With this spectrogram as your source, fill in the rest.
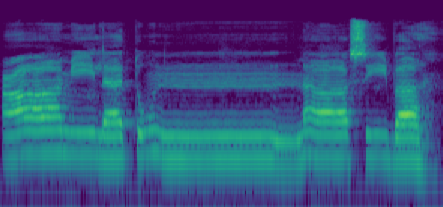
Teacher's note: عین کا مخرج گلے کے بالکل سینٹر سے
